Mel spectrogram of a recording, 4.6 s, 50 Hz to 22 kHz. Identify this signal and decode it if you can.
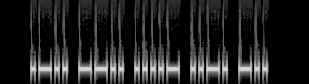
Morse code, heard as a keyed tone, about 20 wpm, 700 Hz. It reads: LZ4FD
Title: DXCC-100 Call Signs - 5 Characters - Repeated 3x - 20wpm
